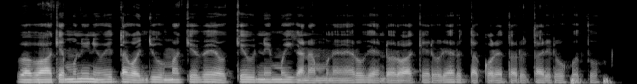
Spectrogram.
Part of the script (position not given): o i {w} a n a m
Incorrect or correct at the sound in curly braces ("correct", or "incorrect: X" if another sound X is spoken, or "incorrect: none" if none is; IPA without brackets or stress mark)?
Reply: incorrect: ɣ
